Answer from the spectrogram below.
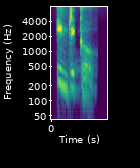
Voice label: "indigo", Indian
